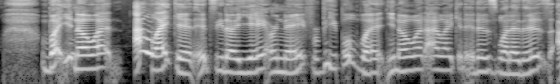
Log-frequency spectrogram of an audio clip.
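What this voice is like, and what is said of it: Hoarse, failing voice. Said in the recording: “Mom, what's wrong with your voice? ... I'm losing my voice ... that is not ... It is ... My voice is going through right now.”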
